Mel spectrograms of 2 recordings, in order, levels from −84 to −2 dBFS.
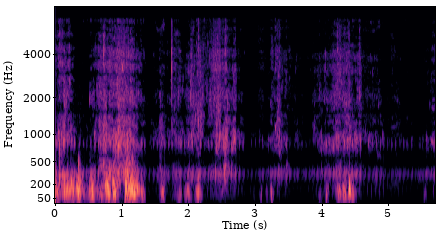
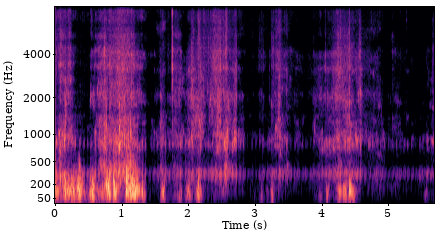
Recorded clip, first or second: first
